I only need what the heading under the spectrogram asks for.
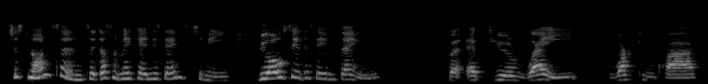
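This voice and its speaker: A woman with a fairly high voice speaks at a measured pace as a guest in a podcast interview. She talks emphatically in a conversational way, often repeating and restarting her phrases. The audio is lo-fi and dull.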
